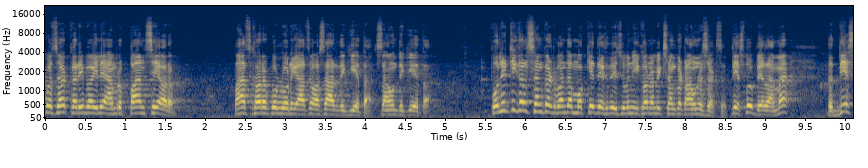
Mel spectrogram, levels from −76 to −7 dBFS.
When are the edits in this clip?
5.4 s

